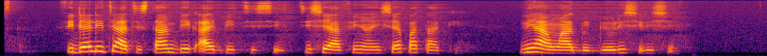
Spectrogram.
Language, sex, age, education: Yoruba, female, 15-29, tertiary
